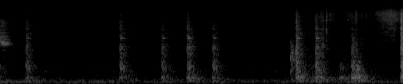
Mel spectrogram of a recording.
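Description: Faint handling sounds of a deco-mesh wreath on a plastic wreath board: a few separate clicks and rustles, then a louder, busier rustle with clicks in the last second as the wreath is flipped over.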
